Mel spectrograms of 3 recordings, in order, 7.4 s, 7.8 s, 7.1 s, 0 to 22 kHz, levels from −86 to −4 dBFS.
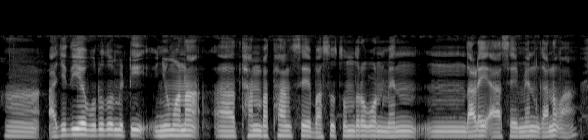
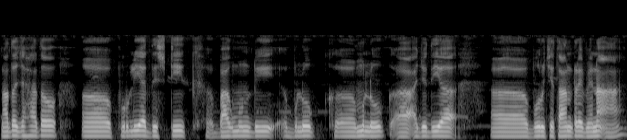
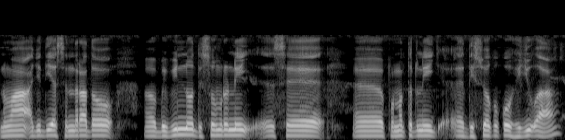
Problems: none marked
